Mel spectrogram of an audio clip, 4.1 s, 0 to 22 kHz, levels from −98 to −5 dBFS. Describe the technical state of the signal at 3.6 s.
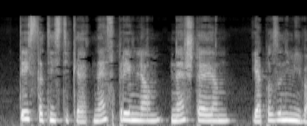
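Two independent clocks are drifting apart by roughly 700 ppm, likely forcing a buffer slip of a few dozen samples every 0.86 s across 0.25 to 3.68 s. At 3.6 s this is heard as a regular click, with the next one due at about 3.68 s. The audio was also likely passed through more than one lossy codec, which fits a low-rate HE-AAC stage followed by Vorbis. As a result, nothing remains above 12.3 kHz, and the different artefacts of both codecs sit together in the sound.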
